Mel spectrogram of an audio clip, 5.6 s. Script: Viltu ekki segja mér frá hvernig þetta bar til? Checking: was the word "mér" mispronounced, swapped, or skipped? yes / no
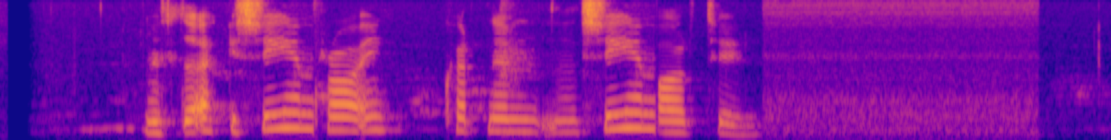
yes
